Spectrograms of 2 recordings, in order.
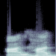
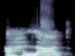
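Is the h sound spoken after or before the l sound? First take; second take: after; before. First: The h sound comes after the l sound. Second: The h sound comes before the l sound. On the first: This is how people actually say it. "हम आह्लाद बोलते हैं" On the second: This is how the word is written. "आह्लाद को"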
